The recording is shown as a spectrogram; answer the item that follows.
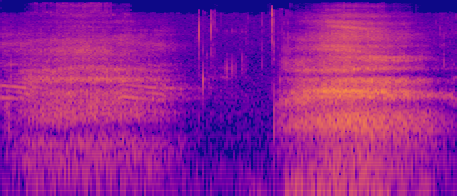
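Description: Slow, deep breaths during a gentle yoga session: a long audible exhale, a brief pause, then another full, airy breath, close and clear.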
